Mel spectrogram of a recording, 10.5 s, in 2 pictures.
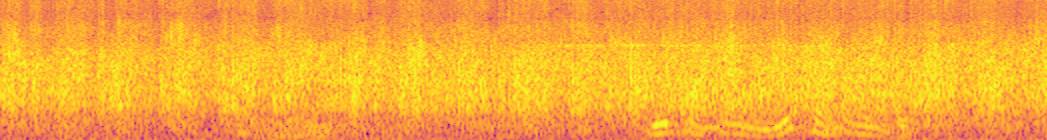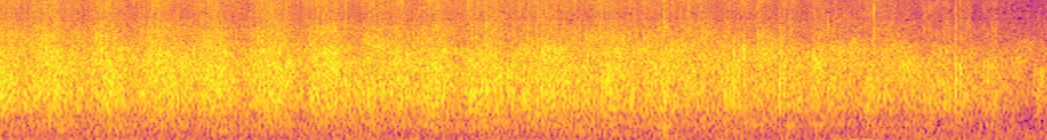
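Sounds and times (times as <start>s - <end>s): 
audience applause in an auditorium: 0.0s - 10.4s
speech: 3.2s - 4.8s.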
